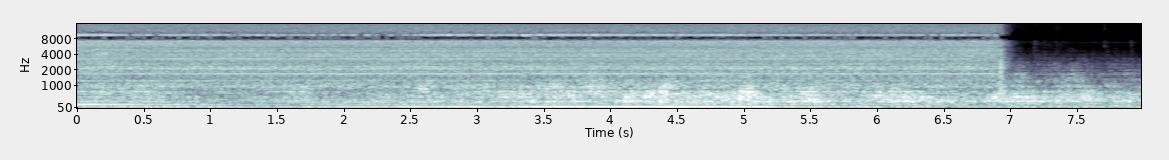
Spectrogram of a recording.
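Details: Cordless drill on a fresh battery drilling out a broken turbo stud in hardened steel on a Caterpillar turbo diesel exhaust manifold, 48 Ocean yacht: a strong, steady high whir with a low hum underneath that holds under load, then cuts off cleanly. Normal drilling at full power.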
